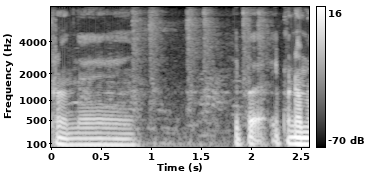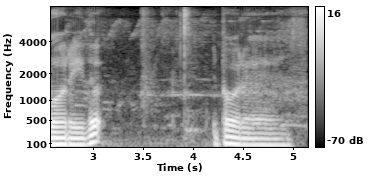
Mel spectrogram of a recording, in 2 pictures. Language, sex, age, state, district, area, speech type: Tamil, male, 18-30, Tamil Nadu, Kallakurichi, urban, spontaneous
